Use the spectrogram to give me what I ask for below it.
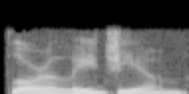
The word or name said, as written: florilegium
